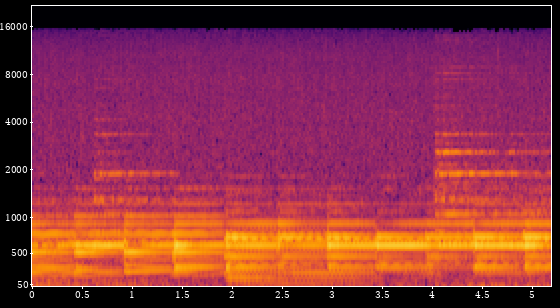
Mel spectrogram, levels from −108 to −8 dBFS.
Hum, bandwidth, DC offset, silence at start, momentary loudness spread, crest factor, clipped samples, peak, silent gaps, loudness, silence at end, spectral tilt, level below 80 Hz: none; 15.5 kHz; under 0.1%; 0 s; 4 LU; 14 dB; under 0.1%; -10 dBFS; none; -25 LUFS; 0 s; -5.5 dB/octave; -50 dBFS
